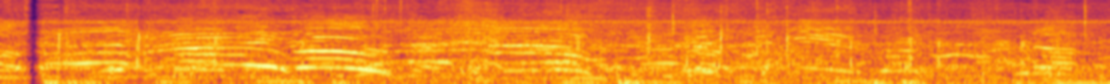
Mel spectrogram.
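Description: Spectators shouting and cheering on passing cross-country runners, several raised voices overlapping in rising-and-falling calls.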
